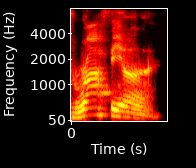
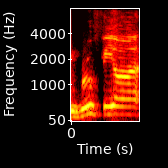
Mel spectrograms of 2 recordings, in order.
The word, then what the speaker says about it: Raufeon: everybody to know my name is rafian okay so a lot and and uh juan archuleta he feel like i hated him for a while uh the longest time i thought he was like mispronouncing my name and calling me roofeon on purpose so i probably did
